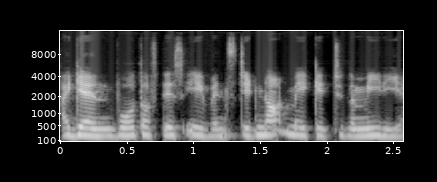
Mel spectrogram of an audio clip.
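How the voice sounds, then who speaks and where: Woman with a Nepalese accent on a very clean recording with a silent background. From Limi Valley, Humla, northwestern Nepal. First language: Limi. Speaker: youth climate activist. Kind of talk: podcast interview.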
